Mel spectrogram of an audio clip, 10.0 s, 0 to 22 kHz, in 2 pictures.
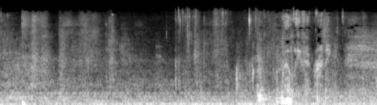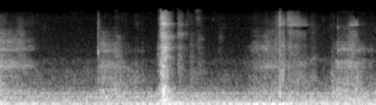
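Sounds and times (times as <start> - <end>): low room hum: 0.0 - 10.0
person whispering: 3.7 - 4.6.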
